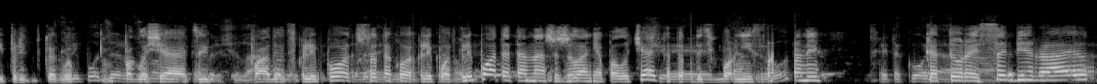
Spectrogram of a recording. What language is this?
Russian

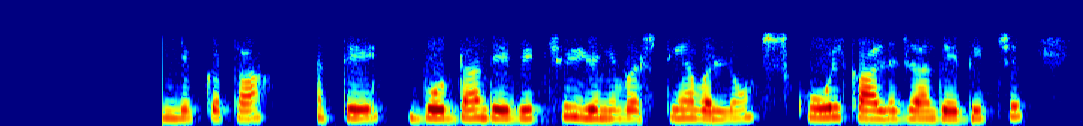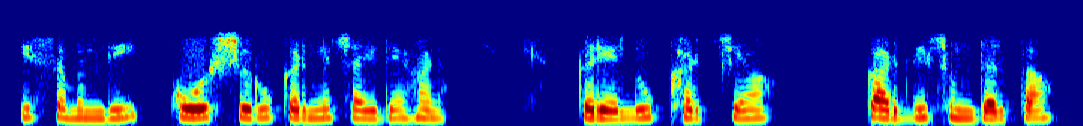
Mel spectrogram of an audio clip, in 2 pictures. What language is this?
Punjabi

